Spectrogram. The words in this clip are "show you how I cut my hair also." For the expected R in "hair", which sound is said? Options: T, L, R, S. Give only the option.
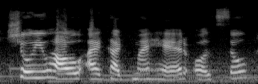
R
